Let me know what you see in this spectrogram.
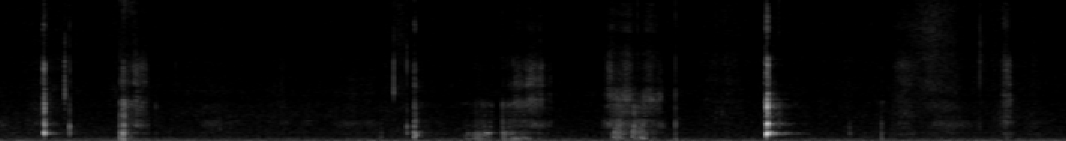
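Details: Baby hiccups: a few sharp, abrupt clicking gulps spaced irregularly, separated by soft breaths, in a quiet room.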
